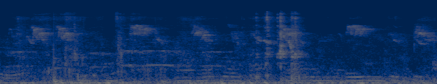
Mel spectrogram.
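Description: Birds chirping outdoors: short high calls, several a second, over a low steady rumble, with a brief flurry of sharper sounds about three seconds in.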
